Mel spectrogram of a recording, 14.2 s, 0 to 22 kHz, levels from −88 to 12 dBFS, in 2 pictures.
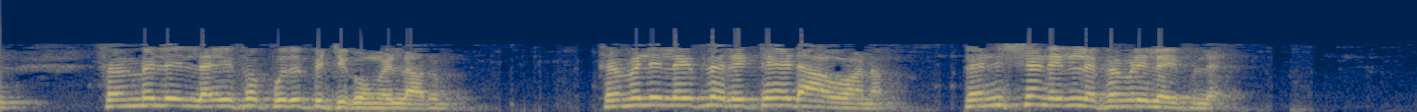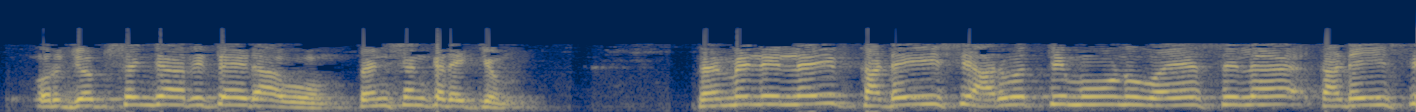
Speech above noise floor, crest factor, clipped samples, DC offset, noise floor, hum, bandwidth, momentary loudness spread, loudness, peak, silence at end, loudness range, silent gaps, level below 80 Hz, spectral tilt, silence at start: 48 dB; 12 dB; 0.1%; under 0.1%; -60 dBFS; none; 8 kHz; 7 LU; -12 LUFS; 0 dBFS; 0 s; 2 LU; none; -50 dBFS; -7 dB/octave; 0 s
